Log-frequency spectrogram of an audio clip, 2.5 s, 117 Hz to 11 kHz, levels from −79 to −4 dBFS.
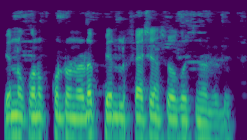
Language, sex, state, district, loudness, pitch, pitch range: Telugu, male, Andhra Pradesh, Chittoor, -25 LUFS, 120 Hz, 115-125 Hz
